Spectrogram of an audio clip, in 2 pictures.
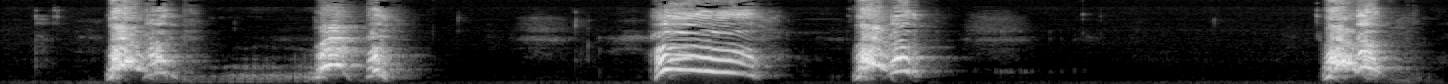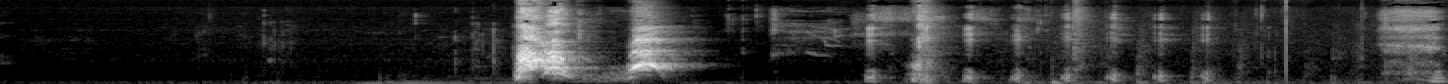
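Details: A pet dog barks in a bark session: six sharp, loud barks, mostly in pairs spaced about a second apart, with long silent gaps between them, followed by a man's voice calling to the dog and urging it on.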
